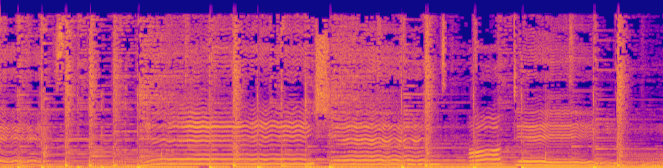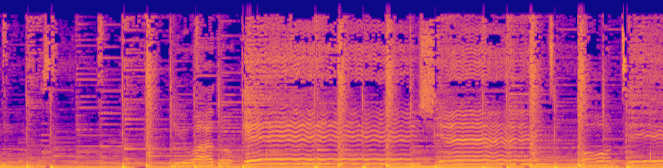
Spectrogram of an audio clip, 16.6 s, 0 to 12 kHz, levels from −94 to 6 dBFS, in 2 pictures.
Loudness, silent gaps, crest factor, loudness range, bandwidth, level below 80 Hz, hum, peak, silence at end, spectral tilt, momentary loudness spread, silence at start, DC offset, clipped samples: -12 LUFS; none; 12 dB; 3 LU; 11.5 kHz; -20 dBFS; none; 0 dBFS; 0 s; -4.5 dB/octave; 4 LU; 0 s; under 0.1%; 0.1%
